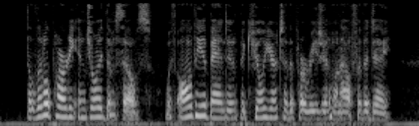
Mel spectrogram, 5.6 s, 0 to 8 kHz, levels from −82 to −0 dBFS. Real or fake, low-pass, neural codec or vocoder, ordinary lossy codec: fake; 7.2 kHz; codec, 16 kHz, 8 kbps, FunCodec, trained on Chinese and English, 25 frames a second; MP3, 32 kbps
